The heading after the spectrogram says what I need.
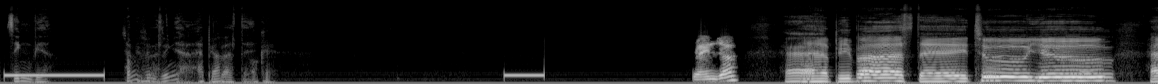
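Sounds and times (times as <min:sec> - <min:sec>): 
phone ringing tone beep from an outgoing call: 0:00.0 - 0:01.1, 0:05.0 - 0:05.5
speech: 0:00.1 - 0:00.6, 0:01.2 - 0:02.9, 0:06.9 - 0:11.5.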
